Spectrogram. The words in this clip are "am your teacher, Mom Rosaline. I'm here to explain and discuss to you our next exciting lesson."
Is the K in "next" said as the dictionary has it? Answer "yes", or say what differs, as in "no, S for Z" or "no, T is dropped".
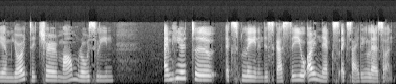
yes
